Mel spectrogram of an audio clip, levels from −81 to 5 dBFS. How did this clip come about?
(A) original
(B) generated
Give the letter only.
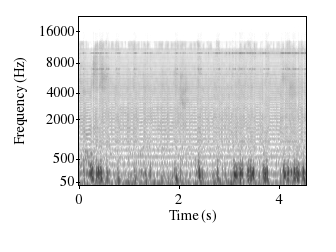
B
